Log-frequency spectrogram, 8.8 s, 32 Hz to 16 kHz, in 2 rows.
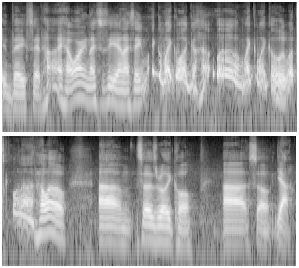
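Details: Adult man with Broca's (expressive) aphasia from a stroke during heart surgery in 2007, about 10 years earlier; hospitalized two months, then OT, PT and speech therapy; difficulty with names, numbers, reading and writing; agrammatic speech with word-finding errors.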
